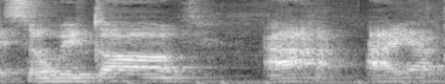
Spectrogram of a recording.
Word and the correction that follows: Aja: Kong. – Aja. – Alright. – You just corrected him.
